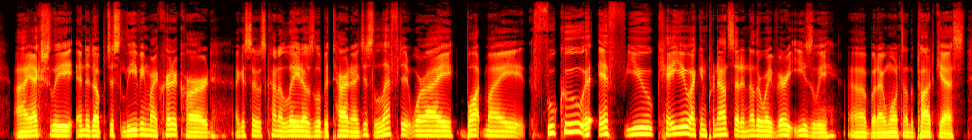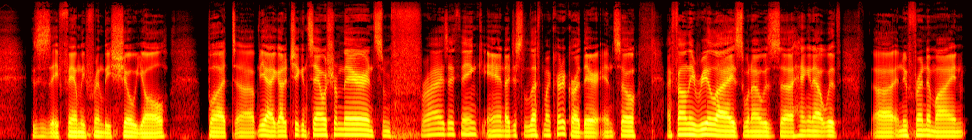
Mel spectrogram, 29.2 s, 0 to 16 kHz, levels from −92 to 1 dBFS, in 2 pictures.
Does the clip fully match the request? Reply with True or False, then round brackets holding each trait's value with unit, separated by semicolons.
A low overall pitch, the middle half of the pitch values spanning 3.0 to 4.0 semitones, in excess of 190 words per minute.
True (120 Hz; 3.7 semitones; 205 wpm)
